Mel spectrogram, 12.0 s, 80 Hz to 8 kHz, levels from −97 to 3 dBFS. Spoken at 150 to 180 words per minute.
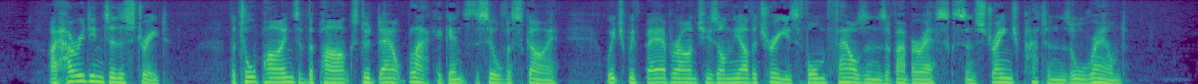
Yes: average, 175 wpm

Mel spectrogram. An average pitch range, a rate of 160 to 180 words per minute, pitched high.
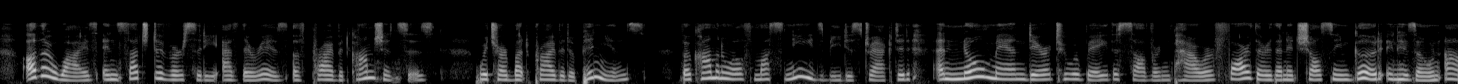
Yes: average, 3.1 semitones; average, 170 wpm; high, 225 Hz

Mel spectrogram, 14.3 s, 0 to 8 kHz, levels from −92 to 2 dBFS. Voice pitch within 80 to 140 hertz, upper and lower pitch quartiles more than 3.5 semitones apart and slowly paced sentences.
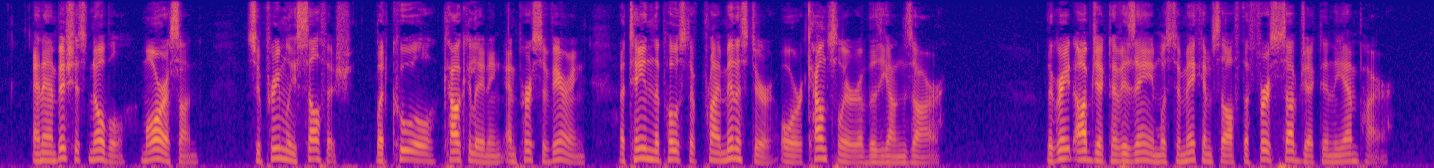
No: low, 135 Hz; average, 5.1 semitones; average, 165 wpm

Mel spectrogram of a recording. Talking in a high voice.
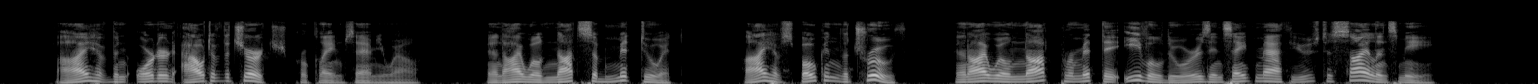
No: low, 120 Hz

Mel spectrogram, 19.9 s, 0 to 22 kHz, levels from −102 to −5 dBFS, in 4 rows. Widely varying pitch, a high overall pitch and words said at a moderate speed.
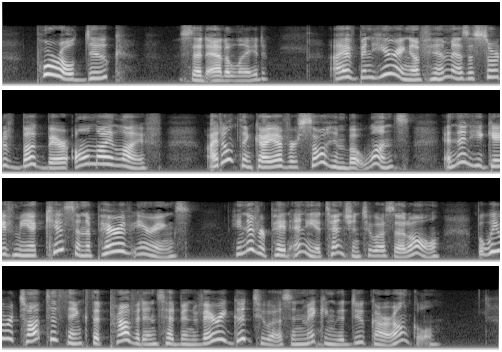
No: wide, 7.2 semitones; very high, 260 Hz; fast, 210 wpm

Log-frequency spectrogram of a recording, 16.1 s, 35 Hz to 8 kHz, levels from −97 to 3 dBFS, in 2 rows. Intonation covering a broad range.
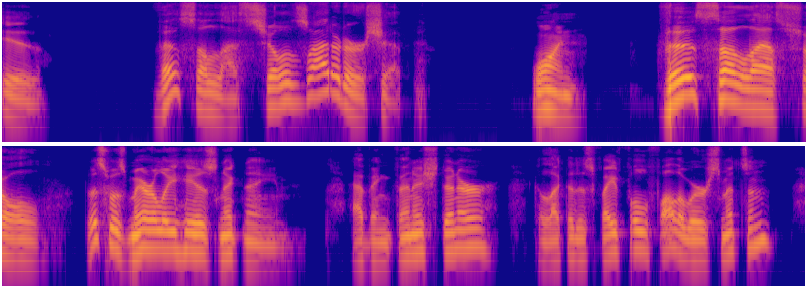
Yes: wide, 6.1 semitones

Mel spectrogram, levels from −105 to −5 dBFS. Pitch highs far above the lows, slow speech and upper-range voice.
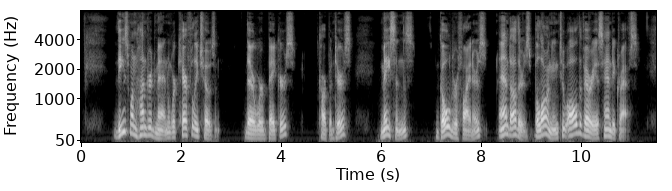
No: wide, 8.1 semitones; slow, 110 wpm; medium, 155 Hz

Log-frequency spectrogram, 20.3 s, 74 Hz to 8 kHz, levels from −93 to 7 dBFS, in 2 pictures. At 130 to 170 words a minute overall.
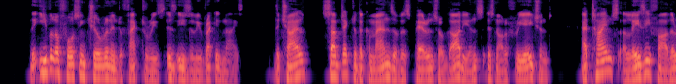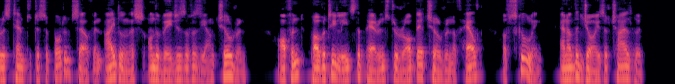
No: average, 190 wpm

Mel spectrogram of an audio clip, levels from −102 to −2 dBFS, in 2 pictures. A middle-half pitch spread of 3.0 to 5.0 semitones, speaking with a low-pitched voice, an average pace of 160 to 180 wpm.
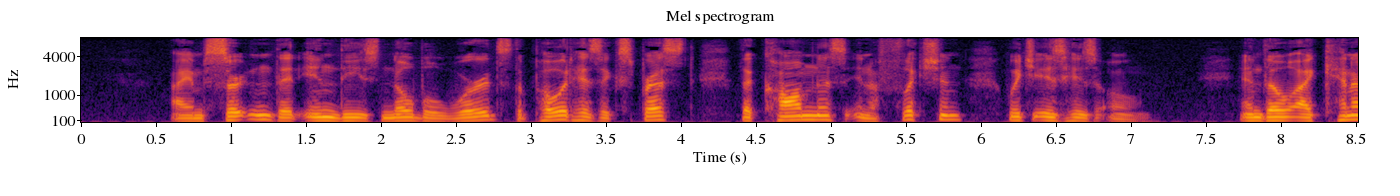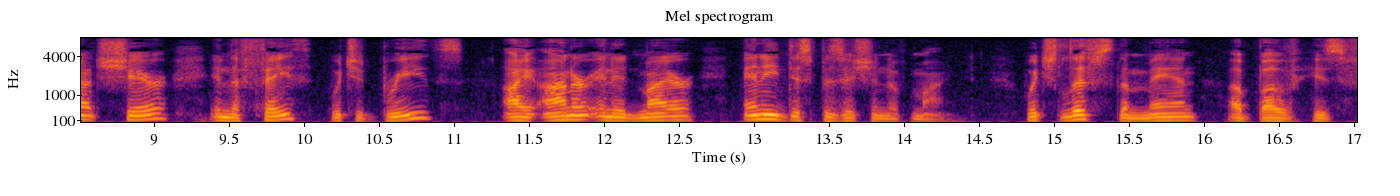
Yes: average, 4.6 semitones; low, 115 Hz; average, 165 wpm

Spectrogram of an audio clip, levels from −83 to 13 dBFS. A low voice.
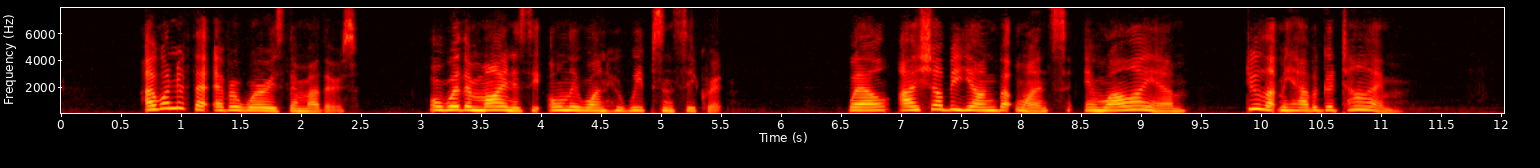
No: high, 245 Hz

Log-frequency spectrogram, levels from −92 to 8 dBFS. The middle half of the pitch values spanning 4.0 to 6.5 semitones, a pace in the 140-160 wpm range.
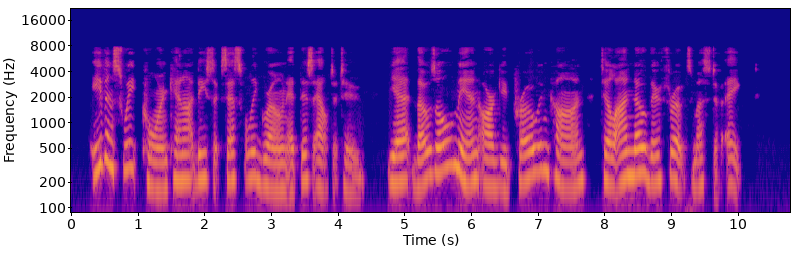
Yes: average, 4.3 semitones; average, 145 wpm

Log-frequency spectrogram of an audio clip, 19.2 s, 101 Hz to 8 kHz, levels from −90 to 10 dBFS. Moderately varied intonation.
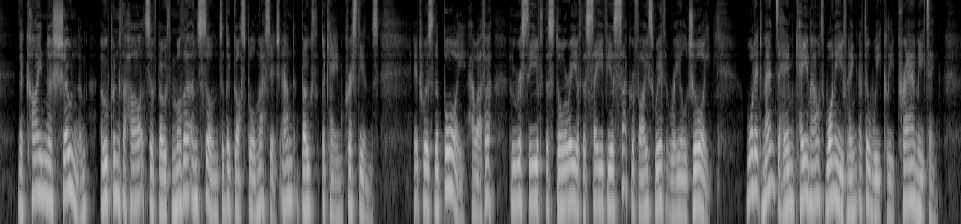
Yes: average, 3.3 semitones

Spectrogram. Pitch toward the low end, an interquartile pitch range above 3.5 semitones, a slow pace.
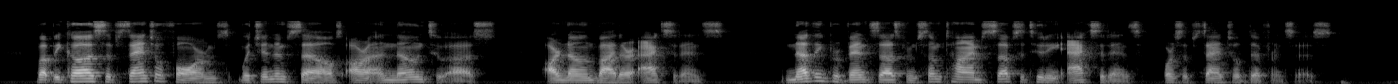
Yes: low, 105 Hz; average, 4.2 semitones; slow, 110 wpm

